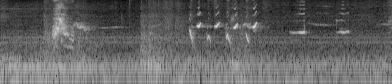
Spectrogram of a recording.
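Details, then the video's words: Caged greater green leafbird singing in the 'isian siklon' fill style: an isolated sharp note, then a quick run of six bright, repeated chirps roughly every tenth of a second, followed by two thin whistled notes over a faint background hum. "BURUNG CUCAK IJO GACOR ISIAN SIKLON"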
